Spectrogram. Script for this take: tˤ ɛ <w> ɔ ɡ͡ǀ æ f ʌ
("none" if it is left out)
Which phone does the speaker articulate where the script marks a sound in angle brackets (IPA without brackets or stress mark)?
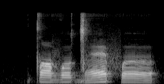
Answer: v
